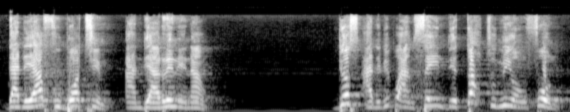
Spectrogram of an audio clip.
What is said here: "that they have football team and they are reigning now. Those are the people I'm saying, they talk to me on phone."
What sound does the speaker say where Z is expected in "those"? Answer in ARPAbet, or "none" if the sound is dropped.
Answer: S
